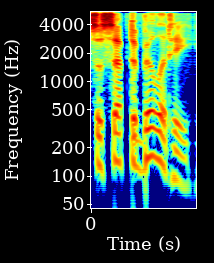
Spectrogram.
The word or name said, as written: susceptibility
